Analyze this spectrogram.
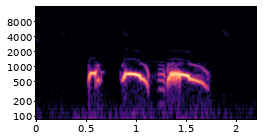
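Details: Spotted dove calling, from Ninh Thuận, the sound used to lure birds into a trap: one clear phrase of a short clipped note followed by two drawn-out, downward-sliding coos, with no other sounds.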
